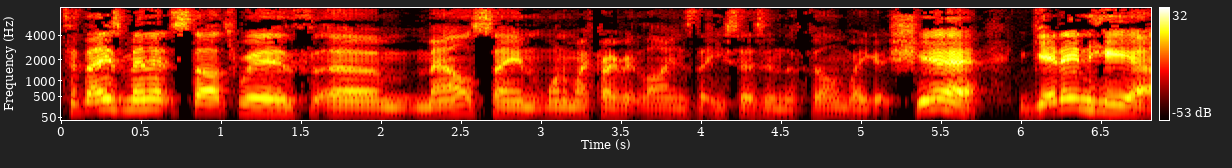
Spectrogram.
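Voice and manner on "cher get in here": loud, high holler, slow and drawn out. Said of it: "that's a terrible impression".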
